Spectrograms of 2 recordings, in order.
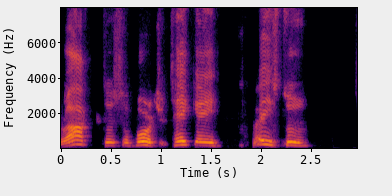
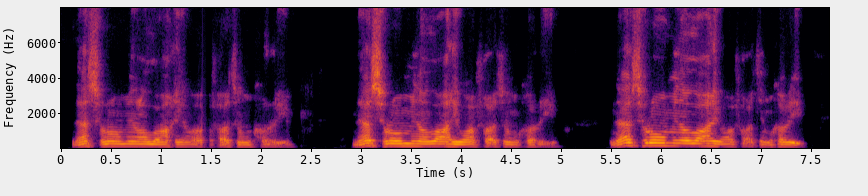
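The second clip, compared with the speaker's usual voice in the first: imitated mutter under the breath, lower pitch; 6 semitones lower than usual. Recalling a man climbing to a lectern before a huge crowd, imitating muttering under breath. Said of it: "saying under his breath".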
